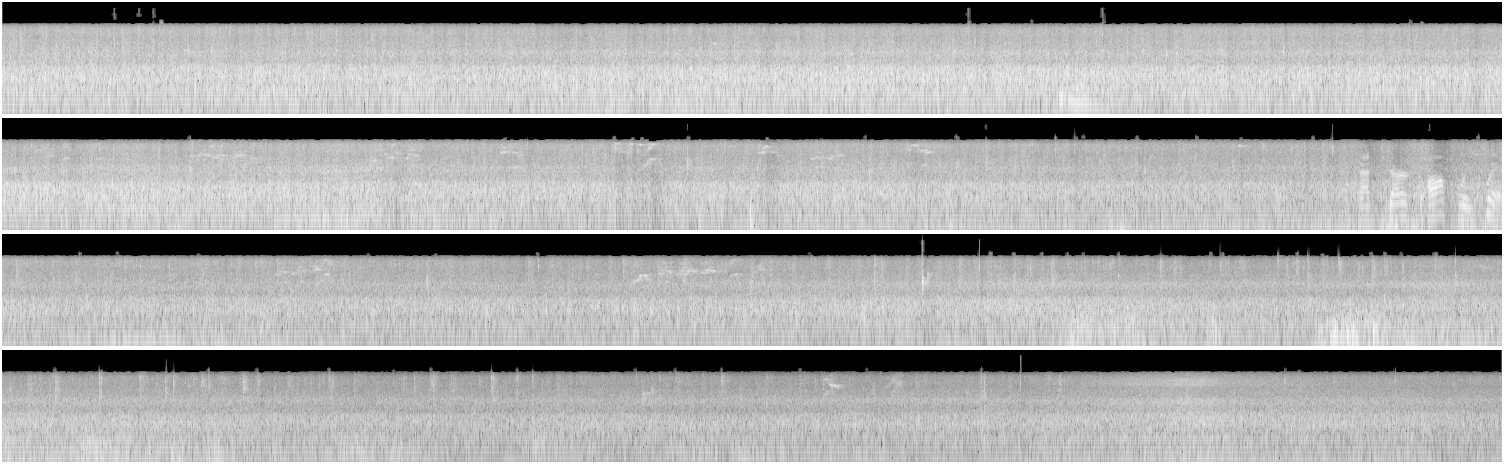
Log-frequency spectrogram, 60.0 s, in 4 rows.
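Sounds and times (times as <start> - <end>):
heavy rain pouring: 0.0 - 60.0
thunder rumbling: 40.3 - 47.8.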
